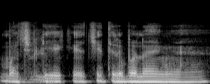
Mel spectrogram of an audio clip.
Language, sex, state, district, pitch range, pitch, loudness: Hindi, male, Bihar, Patna, 120-135 Hz, 125 Hz, -16 LUFS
